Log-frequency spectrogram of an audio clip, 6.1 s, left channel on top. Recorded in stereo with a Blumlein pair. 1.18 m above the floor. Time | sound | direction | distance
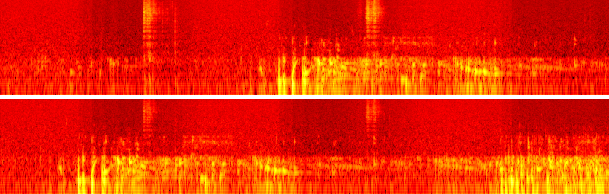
1.4 | crumpling | 30° left | ?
